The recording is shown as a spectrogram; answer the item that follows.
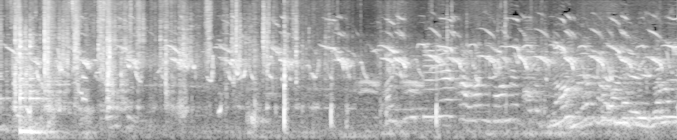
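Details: Grey francolin (teetar) chicks with a new pair; a loud clucking start gives way to steady streams of thin falling peeps and a few longer wavering notes.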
